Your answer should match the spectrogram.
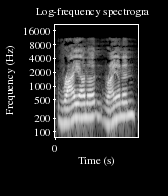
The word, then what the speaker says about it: Rhiannon: Ryanon from Scotland? – Correct. – R-H-I-A-N-N-O-N from Scotland.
